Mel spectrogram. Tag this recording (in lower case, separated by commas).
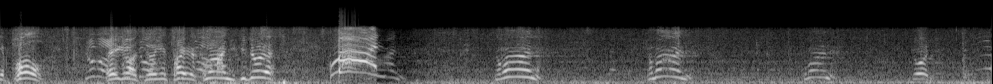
speech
